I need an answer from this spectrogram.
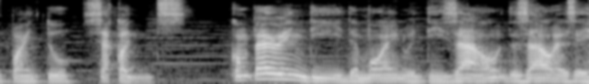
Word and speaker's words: Des Moines: get in the game this would be the Des Moines actually that's the wrong pronunciation it's pronounced Des Moines I think the people thought the Cleveland at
